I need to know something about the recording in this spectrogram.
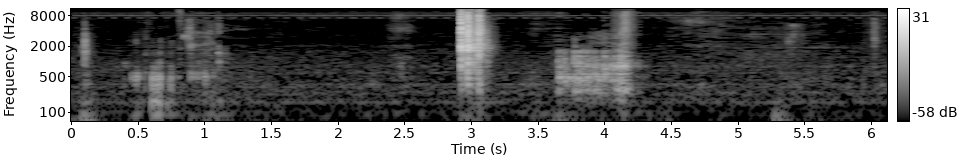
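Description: Quiet handling noises on a desk: a click at the start, a few soft knocks and rustles, one sharp short burst about three seconds in, and a brief rustle just after it.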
